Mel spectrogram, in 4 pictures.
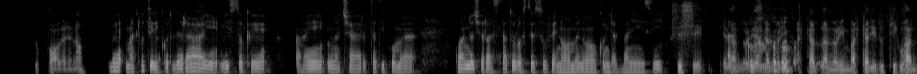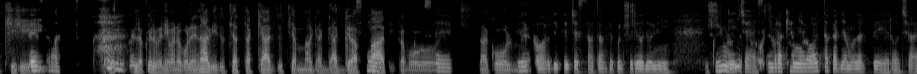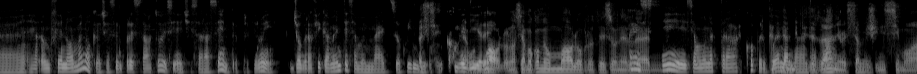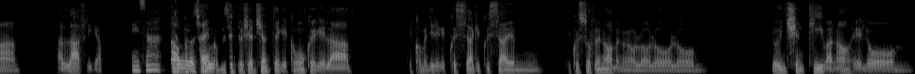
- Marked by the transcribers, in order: chuckle; laughing while speaking: "tutti quanti"; laughing while speaking: "Esatto"; other background noise; "proprio" said as "propo"; "cioè" said as "ceh"; "proprio" said as "propio"; chuckle; "cioè" said as "ceh"; tapping
- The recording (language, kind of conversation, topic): Italian, unstructured, Come puoi convincere qualcuno senza imporre la tua opinione?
